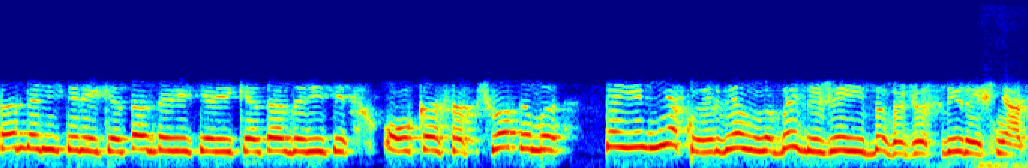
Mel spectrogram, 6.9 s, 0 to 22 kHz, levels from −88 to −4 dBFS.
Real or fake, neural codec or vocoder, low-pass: fake; codec, 44.1 kHz, 7.8 kbps, DAC; 19.8 kHz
